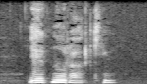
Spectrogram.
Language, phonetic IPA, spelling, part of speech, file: Polish, [ˌjɛdnɔˈraci], jednoraki, numeral, LL-Q809 (pol)-jednoraki.wav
